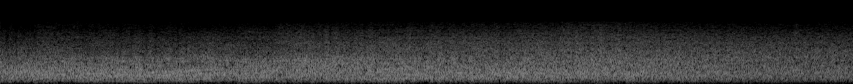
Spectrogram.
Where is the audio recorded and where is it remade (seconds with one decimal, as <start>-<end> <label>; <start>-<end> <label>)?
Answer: 0.0-0.6 recorded; 0.6-2.9 remade; 2.9-3.8 recorded; 3.8-4.3 remade; 4.3-8.5 recorded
